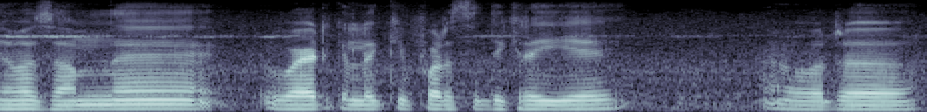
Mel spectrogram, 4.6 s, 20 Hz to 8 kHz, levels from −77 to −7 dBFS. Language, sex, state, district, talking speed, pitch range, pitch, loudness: Hindi, male, Bihar, Sitamarhi, 140 wpm, 110-115 Hz, 110 Hz, -20 LUFS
